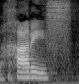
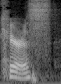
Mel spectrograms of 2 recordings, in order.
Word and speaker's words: charis: And so this word charis, or properly pronounced, which I'm not going to do but one time, charis, that's the Greek word for grace. We're going to Americanize it and make it charis.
